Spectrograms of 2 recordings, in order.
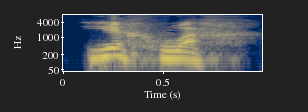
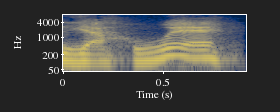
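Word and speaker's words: יהוה: Yang paling mungkin adalah Yehwah. Bukan Yahweh. Yehwah, saudara yang benar.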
